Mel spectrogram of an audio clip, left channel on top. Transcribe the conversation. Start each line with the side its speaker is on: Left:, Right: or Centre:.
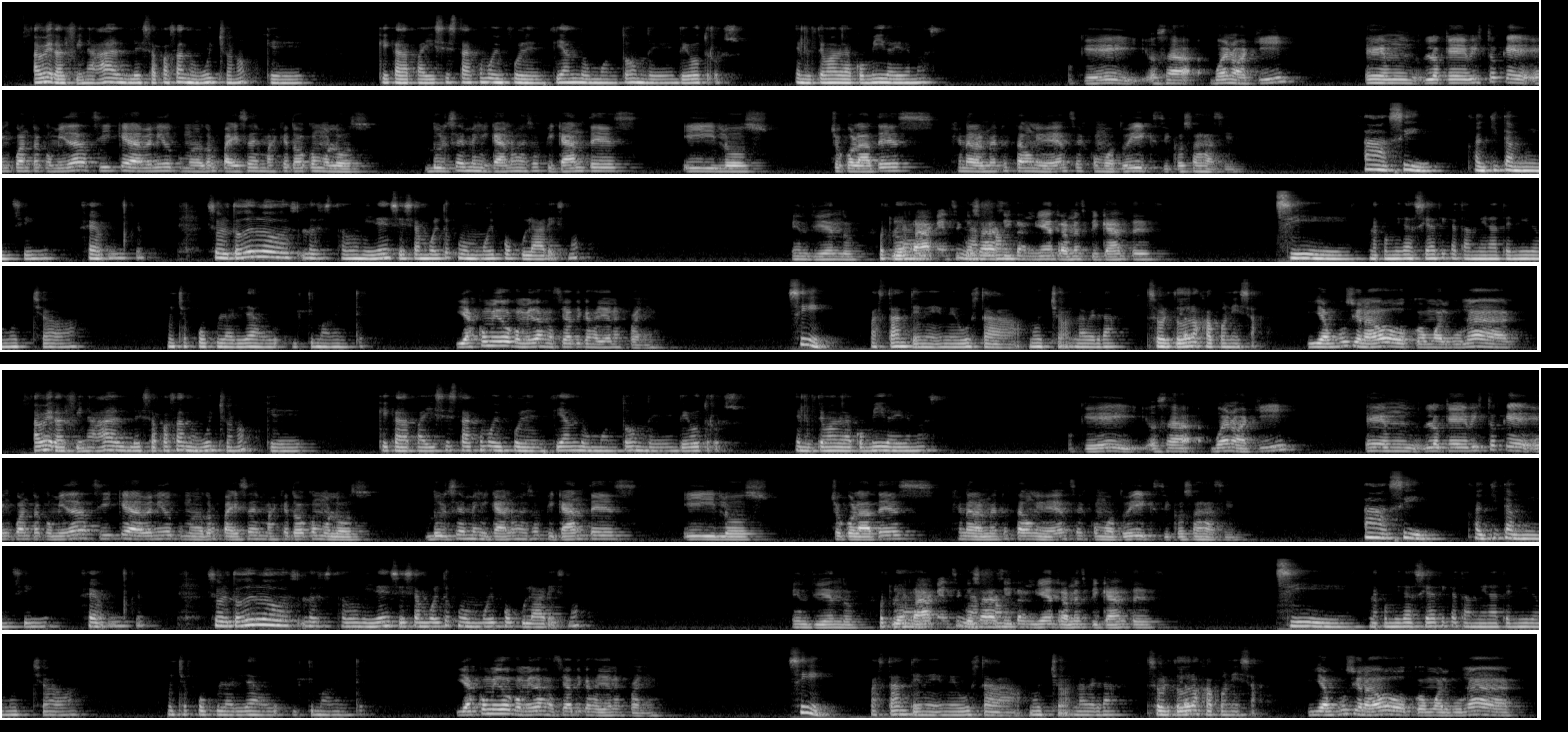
Centre: A ver, al final le está pasando mucho, ¿no? Que, que cada país está como influenciando un montón de, de otros en el tema de la comida y demás.
Left: Ok, o sea, bueno, aquí Em, lo que he visto que en cuanto a comida, sí que ha venido como de otros países, más que todo como los dulces mexicanos, esos picantes y los chocolates generalmente estadounidenses como Twix y cosas así.
Centre: Ah, sí, aquí también, sí. O sea, sobre todo los, los estadounidenses se han vuelto como muy populares, ¿no?
Left: Entiendo.
Centre: Por
Left: Los
Centre: la,
Left: ramens
Centre: la
Left: y cosas
Centre: fama
Left: así también, ramens picantes.
Centre: Sí, la comida asiática también ha tenido mucha, mucha popularidad ú- últimamente.
Left: ¿Y has comido comidas asiáticas allá en España?
Centre: Sí, bastante, me, me gusta mucho, la verdad, sobre todo
Left: ¿Y
Centre: la japonesa.
Left: y han fusionado como alguna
